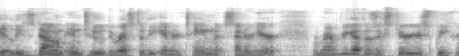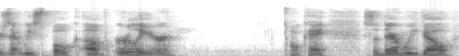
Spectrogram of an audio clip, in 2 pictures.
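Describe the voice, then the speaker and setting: A man giving a chatty, quick sales walkthrough inside a travel trailer, tossing in playful sound-effect asides. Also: mid-range voice, fairly bright tone. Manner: talks quickly, cramming in details. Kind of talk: product walkthrough tour.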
